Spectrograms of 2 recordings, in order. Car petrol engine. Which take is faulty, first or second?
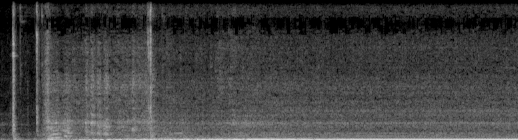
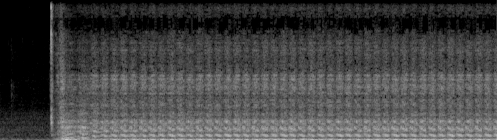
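second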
